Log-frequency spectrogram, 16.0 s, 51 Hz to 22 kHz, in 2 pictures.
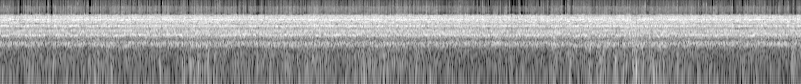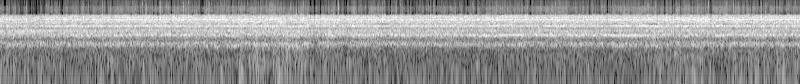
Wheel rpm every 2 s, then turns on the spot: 240, 230, 240, 230, 230, 230, 230, 230.
none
